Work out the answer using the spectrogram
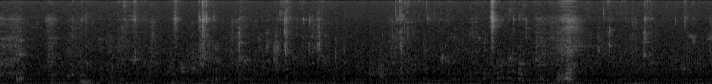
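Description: Close-up mouth sounds of a person eating rice and fish curry by hand: chewing and lip smacks, with scattered soft clicks and two louder smacks about six and seven seconds in.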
